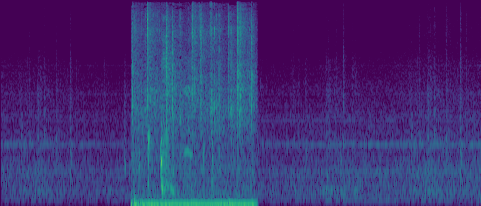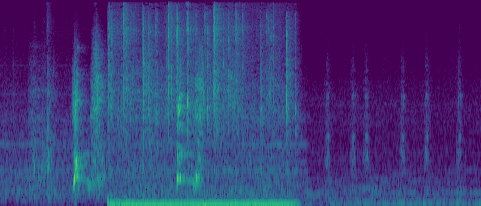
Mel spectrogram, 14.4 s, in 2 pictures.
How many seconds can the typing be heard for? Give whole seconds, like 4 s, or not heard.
5 s.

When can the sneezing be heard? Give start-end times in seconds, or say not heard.
2.2-3.2, 7.7-10.3.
